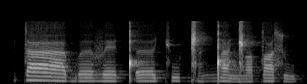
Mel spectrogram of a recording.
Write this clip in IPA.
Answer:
t aː ɡʷ ɜː v ɛ ǃʼ ɜː cʰ u ɡ͡ǁ a ŋ͡ǃ a ŋ͡ǁ ɔ tˤ œ s u

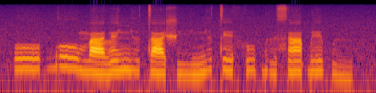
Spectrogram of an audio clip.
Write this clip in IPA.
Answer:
oː˧ ɡ͡b oː˦˨ m a˨ l ɛ̃˦ ɲ ɨ˦ t a˧ ʃ iː˨ ɲ ɨ˦ t e˦ h u˦ ɓ ɨ˧ s ã˦ ɓ e˦ p ɨ˨

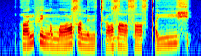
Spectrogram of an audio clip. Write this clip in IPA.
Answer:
qʷ ə˞ n f e ŋ ɔ m ɔː sˤ e n ɨː tʰ ə˞ zˤ æː sˤ iː sˤ tʼ iː x

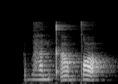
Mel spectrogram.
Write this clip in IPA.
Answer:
bʱ a n kʼ ã b tˤ ʌ

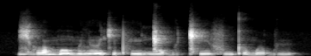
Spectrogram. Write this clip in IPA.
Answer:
ʑ ə̤ lˠ ɘ m ɔ̃ m ə̃ l ə̃ː t͡ɕ ə̃ pʰ ẽː ŋ͡ǁ ɔ b ɨ ǁʰ ẽ f ə ŋ kʼ ɤ m ɤ b ɨ

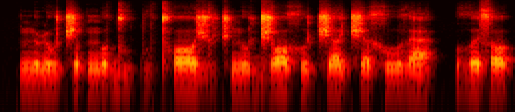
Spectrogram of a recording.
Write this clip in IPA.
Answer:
n u ɳ u t͡ʃ ɐ p ŋ o d̪ ṳ p ṳ t̪ʰ ɔ ʒ o̤ t͡ʃ n u d͡ʒ ɔ x u t͡ʃ ɐ t͡ʃ ɐ x u ð a | o̤ ə̯ s ɔ

